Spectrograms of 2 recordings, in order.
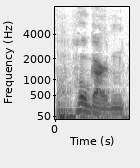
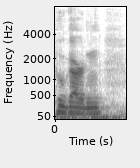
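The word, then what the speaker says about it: Hoegaarden: find a cold so we're GNA go with hog Garden I've been told it's pronounced hug Garden I don't care it is delicious it we're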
